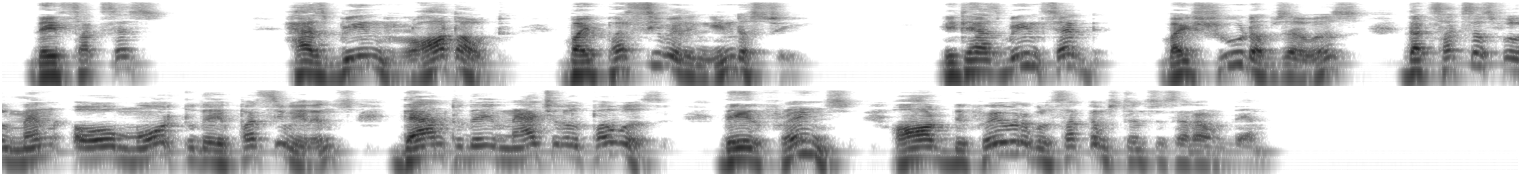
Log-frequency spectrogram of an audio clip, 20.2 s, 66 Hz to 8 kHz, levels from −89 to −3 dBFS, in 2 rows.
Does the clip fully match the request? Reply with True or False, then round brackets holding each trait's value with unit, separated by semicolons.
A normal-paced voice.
False (110 wpm)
